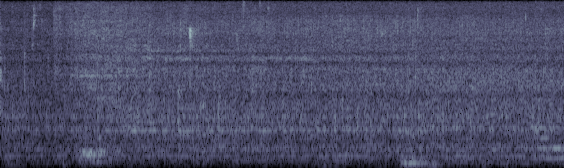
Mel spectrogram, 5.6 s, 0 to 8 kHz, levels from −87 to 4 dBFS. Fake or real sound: real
